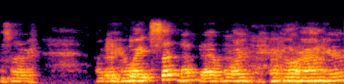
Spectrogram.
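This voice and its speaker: Fairly even intonation at a moderate pace, with a Southern US accent. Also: man. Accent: US South. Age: 60s. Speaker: race car driver. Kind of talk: interview.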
